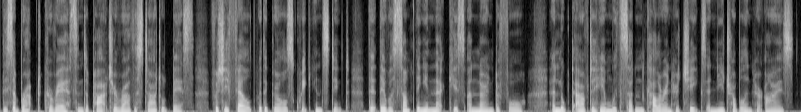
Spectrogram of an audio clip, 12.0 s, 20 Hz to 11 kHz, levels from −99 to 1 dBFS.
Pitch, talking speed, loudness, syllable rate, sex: 215 Hz, 205 wpm, -20 LUFS, 5.6 syllables/s, female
